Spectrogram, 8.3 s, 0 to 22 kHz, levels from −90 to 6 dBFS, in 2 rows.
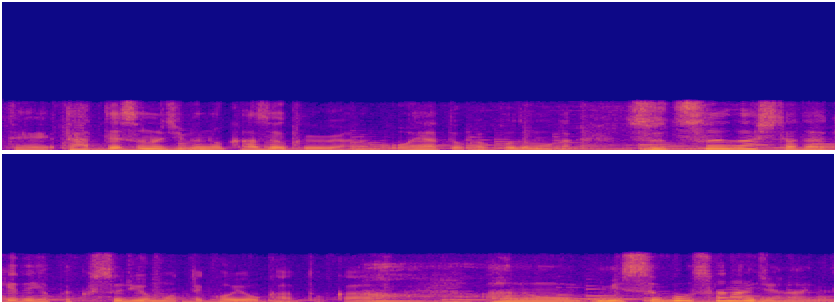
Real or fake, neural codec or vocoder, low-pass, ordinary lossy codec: real; none; 7.2 kHz; none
